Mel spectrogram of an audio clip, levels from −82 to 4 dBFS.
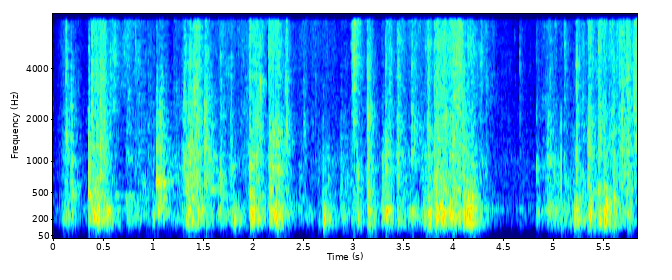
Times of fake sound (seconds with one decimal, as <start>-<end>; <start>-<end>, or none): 0.9-1.6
